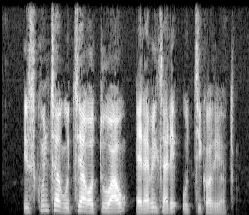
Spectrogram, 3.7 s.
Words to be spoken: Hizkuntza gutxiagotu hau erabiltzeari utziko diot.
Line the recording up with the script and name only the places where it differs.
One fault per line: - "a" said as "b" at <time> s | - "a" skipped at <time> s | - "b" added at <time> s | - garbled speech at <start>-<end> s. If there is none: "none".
none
